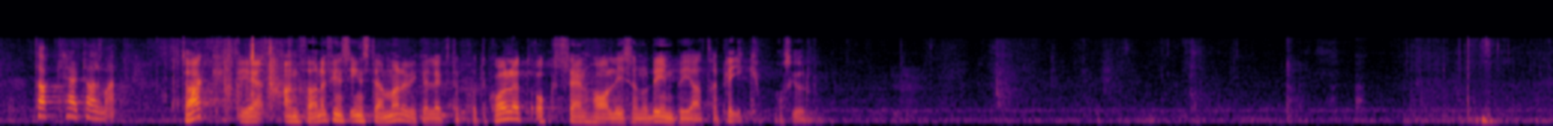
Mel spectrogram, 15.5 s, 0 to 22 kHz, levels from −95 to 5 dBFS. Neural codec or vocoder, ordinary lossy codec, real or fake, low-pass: none; none; real; 7.2 kHz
